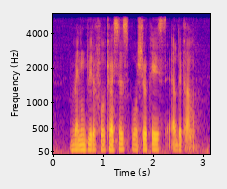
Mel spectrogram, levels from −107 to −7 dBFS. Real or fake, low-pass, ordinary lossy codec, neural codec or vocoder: fake; 5.4 kHz; none; codec, 44.1 kHz, 1.7 kbps, Pupu-Codec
